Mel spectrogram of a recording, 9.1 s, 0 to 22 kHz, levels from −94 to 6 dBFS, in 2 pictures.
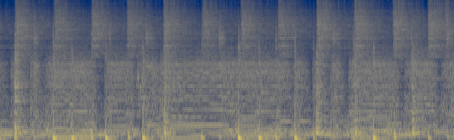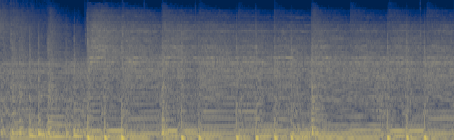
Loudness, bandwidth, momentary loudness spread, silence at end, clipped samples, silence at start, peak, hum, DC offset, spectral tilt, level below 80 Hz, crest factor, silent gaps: -25 LUFS; over 20 kHz; 5 LU; 0 s; under 0.1%; 0 s; -6 dBFS; none; under 0.1%; -5 dB/octave; -28 dBFS; 18 dB; none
